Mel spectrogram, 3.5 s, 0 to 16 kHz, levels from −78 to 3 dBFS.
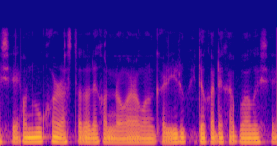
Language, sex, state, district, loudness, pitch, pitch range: Assamese, male, Assam, Sonitpur, -17 LUFS, 110 Hz, 105-115 Hz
